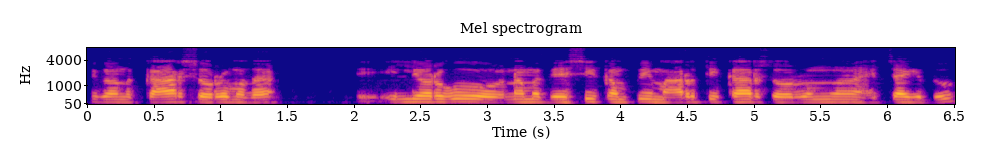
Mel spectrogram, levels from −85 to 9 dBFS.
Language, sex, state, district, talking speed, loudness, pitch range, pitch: Kannada, male, Karnataka, Bijapur, 120 wpm, -16 LUFS, 140-155 Hz, 150 Hz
